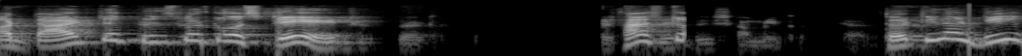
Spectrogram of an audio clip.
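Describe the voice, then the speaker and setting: This voice is loud and keeps a moderate pace. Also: man. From India, Bombay. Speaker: lawyer. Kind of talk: courtroom argument. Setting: courtroom.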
